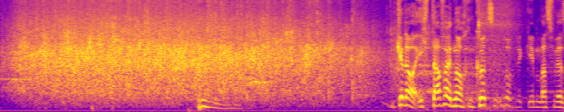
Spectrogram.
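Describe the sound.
A crowd at an event claps steadily in a dense, sustained burst of applause for several seconds as a speaker is called on stage and colleagues are applauded, which then dies down as a person starts talking.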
